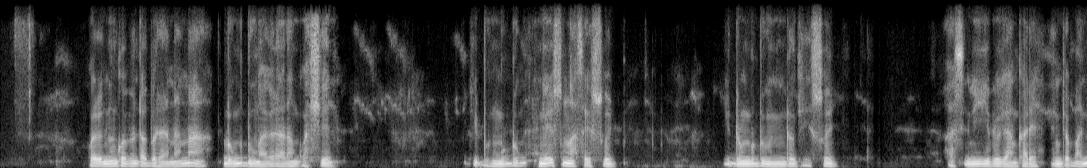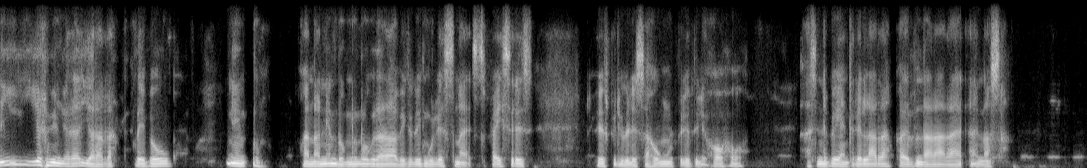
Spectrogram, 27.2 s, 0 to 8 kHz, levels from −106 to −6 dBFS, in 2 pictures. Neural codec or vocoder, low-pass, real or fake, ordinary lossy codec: codec, 16 kHz, 2 kbps, FunCodec, trained on Chinese and English, 25 frames a second; 7.2 kHz; fake; Opus, 32 kbps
